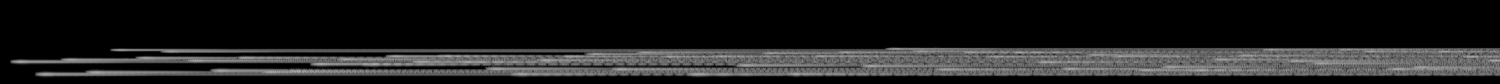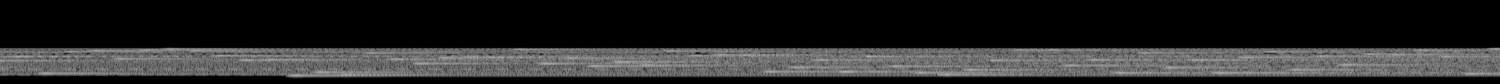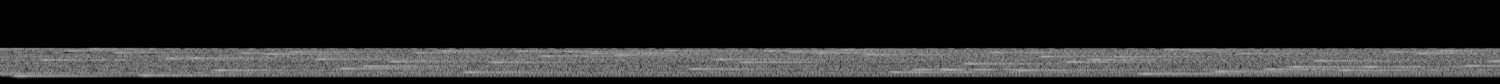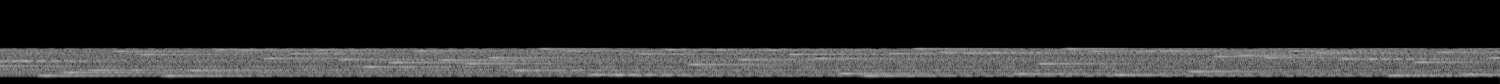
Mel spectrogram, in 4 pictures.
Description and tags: enter mystic cave
I've decided to experiment with random frequencies slowly filling canvas and blending into a single timbre. For this piece they emerge with quite an amount of time and there is no distinct frequency to form a tone. This experimentation produces quite a hauinting sound consisting of small parts.
mystical, haunted, ambient, generative, algorithmic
